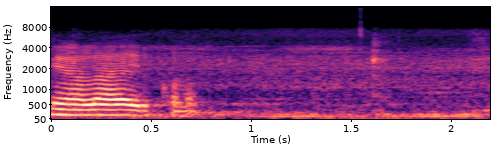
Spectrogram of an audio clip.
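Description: A woman's voice speaking for the first half-second, then a quiet stretch of room tone with a faint, low steady hum.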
